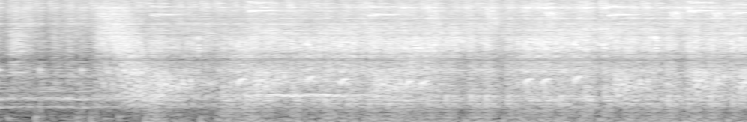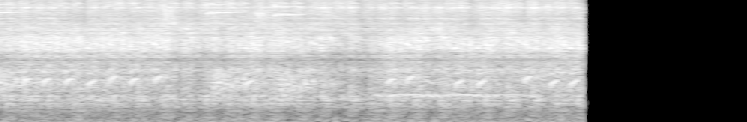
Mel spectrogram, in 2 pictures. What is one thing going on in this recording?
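Bees buzz loudly in a swarm.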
